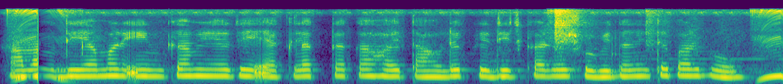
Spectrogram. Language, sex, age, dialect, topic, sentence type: Bengali, female, 18-24, Northern/Varendri, banking, question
